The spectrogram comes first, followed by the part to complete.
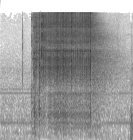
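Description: MIG welder arc laying a short test bead on scrap steel, about a second of crackling that sounds like frying bacon, with the wire-feed welder's heat turned up: the sign that the settings are getting closer to right. A short click near the end.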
